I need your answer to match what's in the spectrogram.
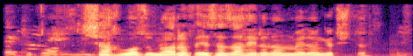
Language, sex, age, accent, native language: Uzbek, male, 18-24, Farg'ona, Uzbek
